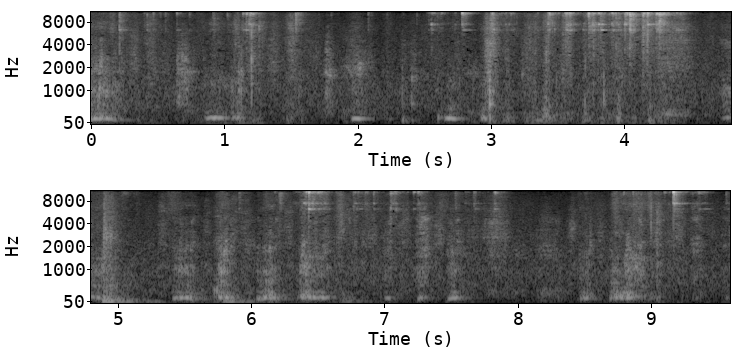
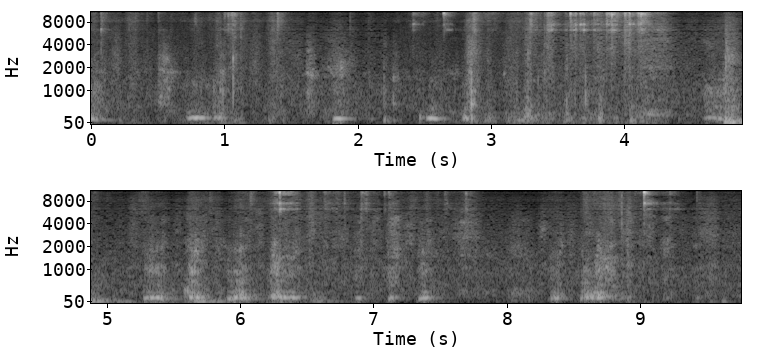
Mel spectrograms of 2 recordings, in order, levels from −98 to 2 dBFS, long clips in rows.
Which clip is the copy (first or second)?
second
